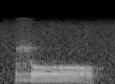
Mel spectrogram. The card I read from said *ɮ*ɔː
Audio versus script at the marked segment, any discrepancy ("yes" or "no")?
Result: no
